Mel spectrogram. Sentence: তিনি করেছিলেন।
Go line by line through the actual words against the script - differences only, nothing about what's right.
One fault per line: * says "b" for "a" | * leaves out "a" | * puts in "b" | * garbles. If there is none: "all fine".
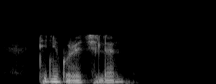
all fine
